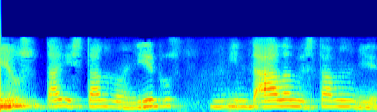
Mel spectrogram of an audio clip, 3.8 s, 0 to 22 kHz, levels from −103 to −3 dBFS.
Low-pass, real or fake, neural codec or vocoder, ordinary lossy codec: 5.4 kHz; fake; codec, 24 kHz, 0.9 kbps, WavTokenizer, large speech release; MP3, 24 kbps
